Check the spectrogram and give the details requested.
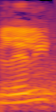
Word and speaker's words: Lille: In Lille, France. It's not Lily.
